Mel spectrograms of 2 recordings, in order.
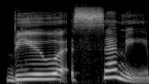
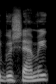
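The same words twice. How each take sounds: First: Buscemi as byoo-SEM-ee, slowly; plain s, not sh, in Buscemi; family's pronunciation. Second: Buscemi as boo-SHEM-ee; "sh" in the middle of Buscemi; common pronunciation. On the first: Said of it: "his family pronounced it Buscemi". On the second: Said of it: "when they say Buscemi". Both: Shown as a demonstration.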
